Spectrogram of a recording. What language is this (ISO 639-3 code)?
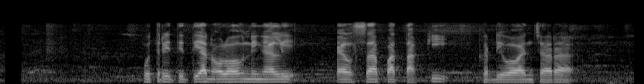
sun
